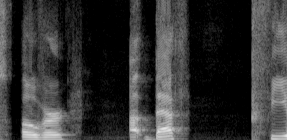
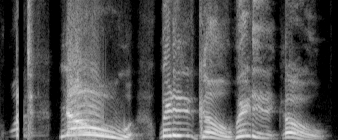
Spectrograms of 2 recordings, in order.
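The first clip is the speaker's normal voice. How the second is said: enraged, very high, very slow, drawn-out voice; 12 semitones higher than usual. Game master voices an unseen figure in the room ahead of the players: angry voice. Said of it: "you hear an angry voice".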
